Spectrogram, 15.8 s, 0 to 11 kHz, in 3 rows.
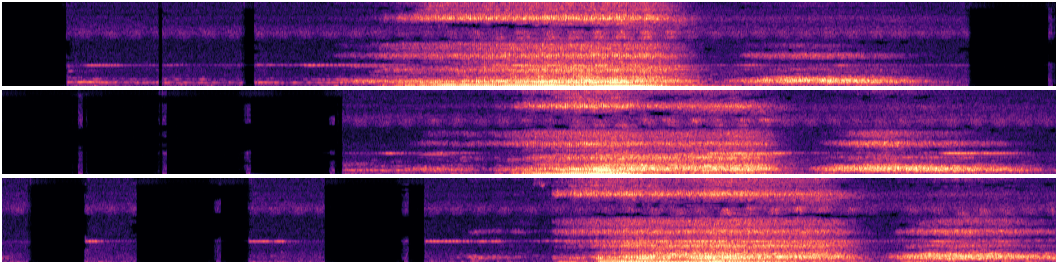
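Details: Loud rattling snores on each in-breath, each followed by a softer breath out, about 11 breaths a minute, from a sleeping girl who also has bruxism and is delirious; snoring.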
